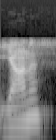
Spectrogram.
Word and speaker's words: Giannis: So the Giannis and – am I saying that right, Giannis? – Yes.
